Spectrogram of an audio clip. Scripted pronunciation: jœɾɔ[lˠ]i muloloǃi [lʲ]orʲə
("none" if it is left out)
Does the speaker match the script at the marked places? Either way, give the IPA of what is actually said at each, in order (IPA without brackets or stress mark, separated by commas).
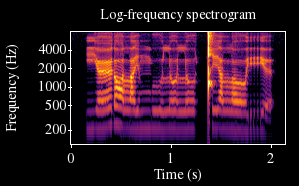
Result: lˠ, lˠ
